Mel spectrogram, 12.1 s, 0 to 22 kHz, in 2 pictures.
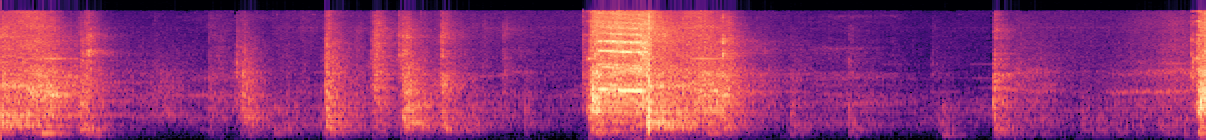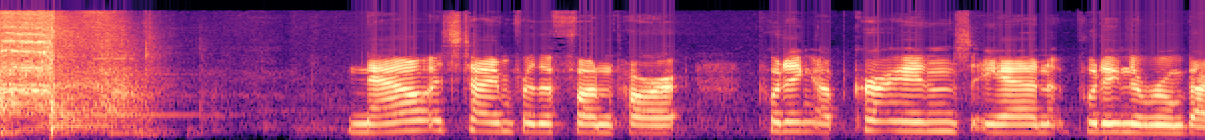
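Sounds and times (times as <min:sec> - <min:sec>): nailer firing shot: 0:02.9 - 0:03.8, 0:06.0 - 0:07.0
nailer motor whine: 0:02.9 - 0:03.8, 0:06.0 - 0:07.0.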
